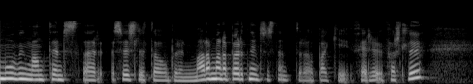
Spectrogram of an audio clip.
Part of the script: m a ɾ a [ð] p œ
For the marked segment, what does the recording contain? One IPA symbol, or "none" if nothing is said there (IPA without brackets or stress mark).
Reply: none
